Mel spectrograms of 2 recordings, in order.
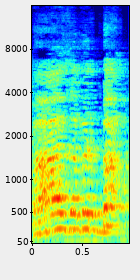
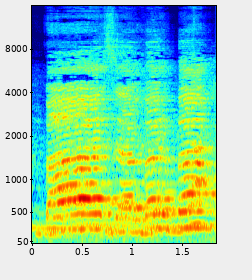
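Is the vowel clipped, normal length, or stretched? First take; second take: clipped; normal. First: The vowel is cut off abruptly. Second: The vowel has normal, even length. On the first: The speaker calls it wrong. "अगर इसी हरकत को हम झटका देंगे" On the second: The speaker calls it right. "मारूफ पढ़ना है।"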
